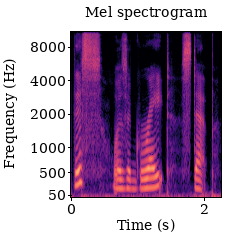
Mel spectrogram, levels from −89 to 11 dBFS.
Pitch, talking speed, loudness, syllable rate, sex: 200 Hz, 135 wpm, -18 LUFS, 2.6 syllables/s, female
